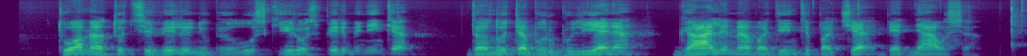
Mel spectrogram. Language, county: Lithuanian, Klaipėda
